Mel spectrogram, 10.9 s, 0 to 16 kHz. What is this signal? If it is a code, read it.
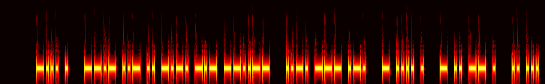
Morse code, heard as a keyed tone, about 25 wpm, 700 Hz. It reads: BE QUICK, FOR THE TIME IS
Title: Sentences from Top 1000 Words - Review Part 2 - 25wpm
